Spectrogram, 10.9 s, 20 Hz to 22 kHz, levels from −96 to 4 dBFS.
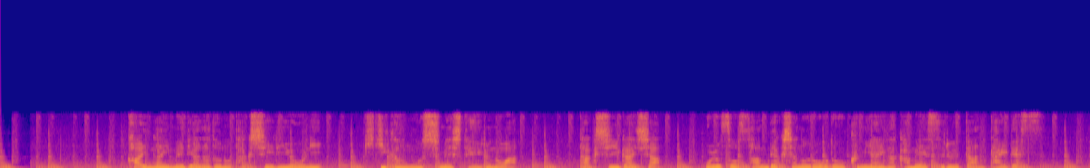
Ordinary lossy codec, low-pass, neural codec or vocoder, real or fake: none; 7.2 kHz; none; real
